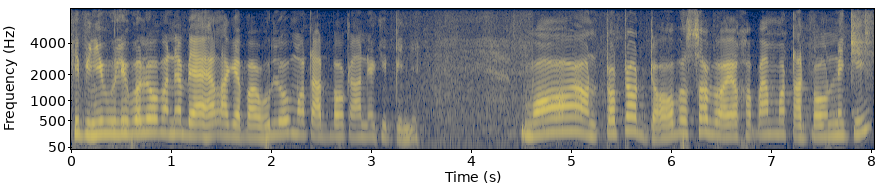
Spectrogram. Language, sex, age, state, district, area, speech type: Assamese, female, 60+, Assam, Majuli, rural, spontaneous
